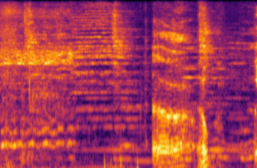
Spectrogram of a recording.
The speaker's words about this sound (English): That wasn't me. I didn't burp. If you heard that, that wasn't me.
